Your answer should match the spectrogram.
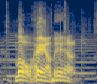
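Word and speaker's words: Mohamed: Mo-ham-ed. It's like Mo and then ham, like a baked ham.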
